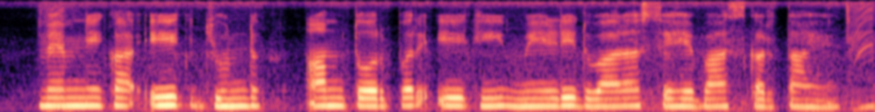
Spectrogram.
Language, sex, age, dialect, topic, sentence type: Hindi, female, 18-24, Kanauji Braj Bhasha, agriculture, statement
